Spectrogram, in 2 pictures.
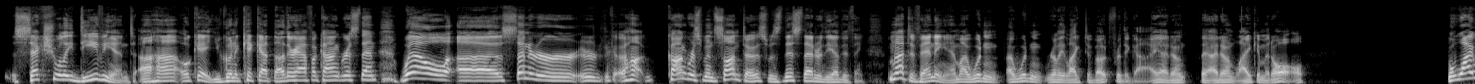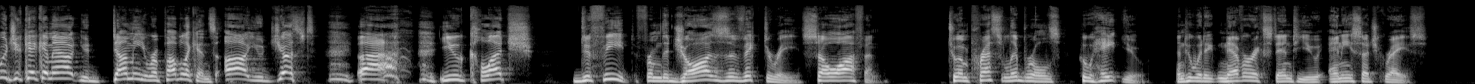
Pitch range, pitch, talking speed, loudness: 130-205 Hz, 170 Hz, 190 wpm, -15 LUFS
